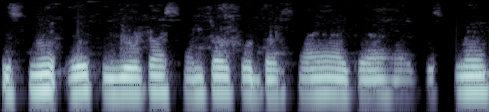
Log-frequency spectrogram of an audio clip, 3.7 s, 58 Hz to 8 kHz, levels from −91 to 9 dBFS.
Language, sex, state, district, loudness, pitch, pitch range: Hindi, male, Bihar, Samastipur, -17 LUFS, 135 Hz, 125-140 Hz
